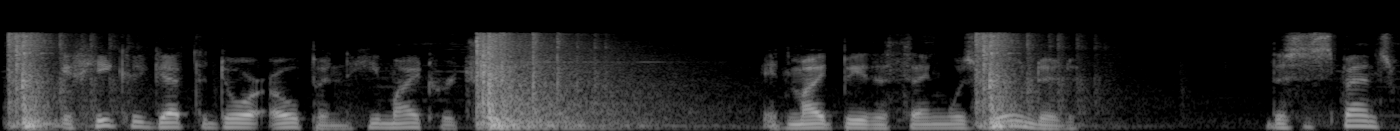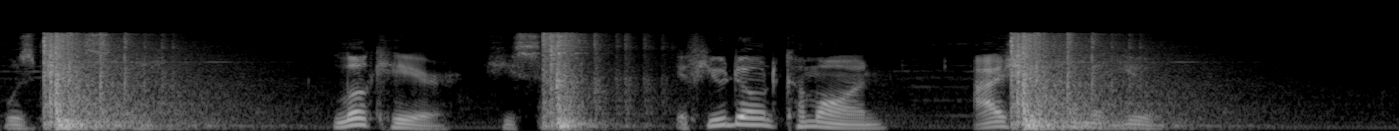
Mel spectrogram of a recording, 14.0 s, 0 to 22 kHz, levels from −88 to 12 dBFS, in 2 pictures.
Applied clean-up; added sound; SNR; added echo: none; Squeak / Rattle / Slam; 0 dB; none.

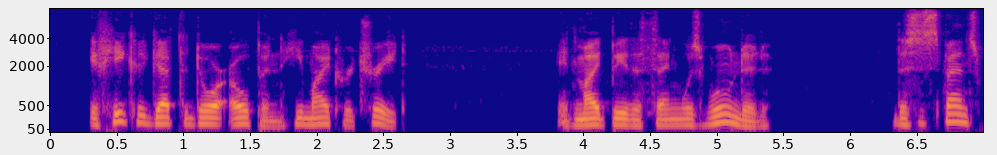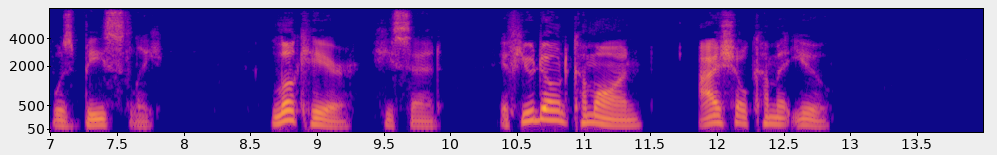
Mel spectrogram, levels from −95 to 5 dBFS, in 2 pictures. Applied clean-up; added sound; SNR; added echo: none; none; none; none.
